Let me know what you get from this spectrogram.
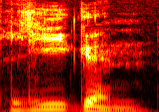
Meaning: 1. to lie (to be in a horizontal position) 2. to lie (to be in a horizontal position): to lie down
- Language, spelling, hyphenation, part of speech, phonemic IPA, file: German, liegen, lie‧gen, verb, /ˈliːɡən/, De-liegen.ogg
